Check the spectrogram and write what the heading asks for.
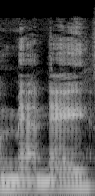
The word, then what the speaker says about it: MANET: It's called a MANET, phonetically looks like MANET, which is short for Mobile Ad-Hoc Network.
